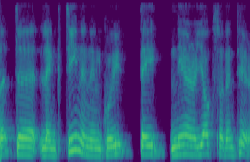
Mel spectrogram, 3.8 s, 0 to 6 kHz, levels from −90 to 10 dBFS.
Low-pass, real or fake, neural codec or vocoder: 5.4 kHz; fake; codec, 16 kHz, 0.4 kbps, LongCat-Audio-Codec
